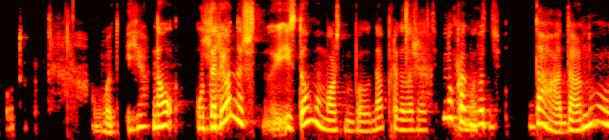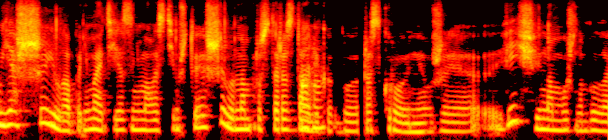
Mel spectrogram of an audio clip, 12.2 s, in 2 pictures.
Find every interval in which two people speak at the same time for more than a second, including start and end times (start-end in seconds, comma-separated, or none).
none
